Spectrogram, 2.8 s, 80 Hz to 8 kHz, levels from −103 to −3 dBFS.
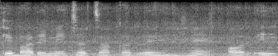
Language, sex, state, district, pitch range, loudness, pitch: Hindi, male, Chhattisgarh, Raipur, 200-215 Hz, -17 LUFS, 205 Hz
